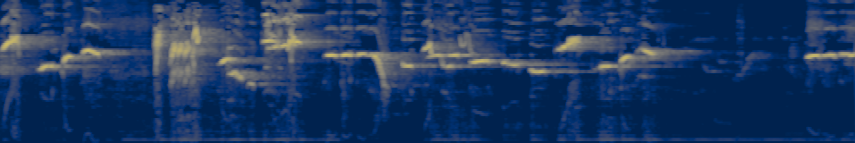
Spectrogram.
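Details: Oriental magpie-robin song played to teach silent captive birds, including special fill-in material: dense, loud, varied whistles and harsh chips, then a fading pause and a single clear whistle.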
